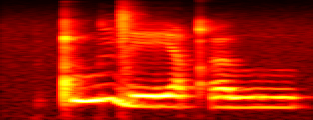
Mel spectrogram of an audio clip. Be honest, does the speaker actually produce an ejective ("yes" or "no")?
yes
